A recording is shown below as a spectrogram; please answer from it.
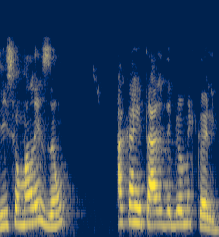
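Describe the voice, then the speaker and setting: A man is speaking. The background is quiet. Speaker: veterinarian giving a talk. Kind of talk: lecture. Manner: fast.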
